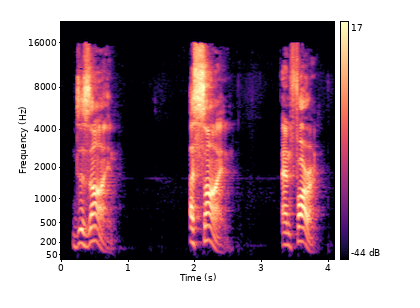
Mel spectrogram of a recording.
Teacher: In these words, again, we don't say the G. We only say the N.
